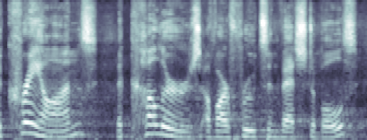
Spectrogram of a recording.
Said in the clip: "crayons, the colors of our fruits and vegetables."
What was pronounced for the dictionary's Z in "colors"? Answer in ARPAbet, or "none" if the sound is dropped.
Z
